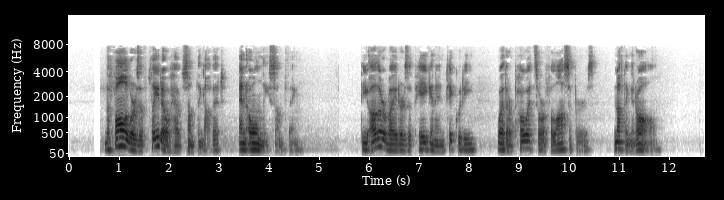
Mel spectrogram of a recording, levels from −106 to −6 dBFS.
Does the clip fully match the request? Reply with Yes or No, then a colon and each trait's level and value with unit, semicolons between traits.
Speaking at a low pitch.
Yes: low, 120 Hz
